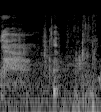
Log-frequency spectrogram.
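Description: A person's short, breathy sigh at the start, followed by a few faint small clicks.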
